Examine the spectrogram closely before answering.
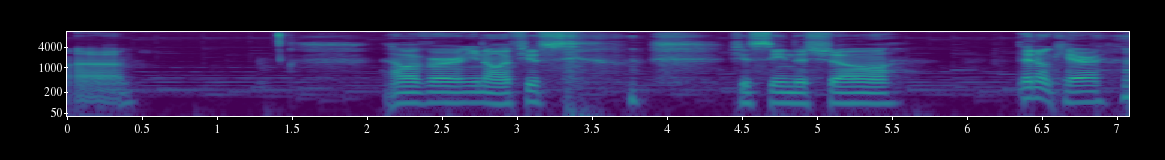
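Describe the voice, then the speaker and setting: A young man giving casual playthrough commentary and reading game text aloud, rambling and hesitant. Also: fairly low pitch. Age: young adult. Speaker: gaming video host. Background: game music.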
